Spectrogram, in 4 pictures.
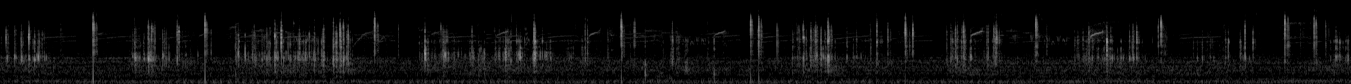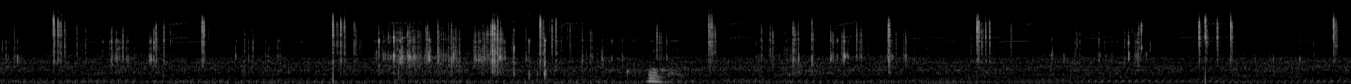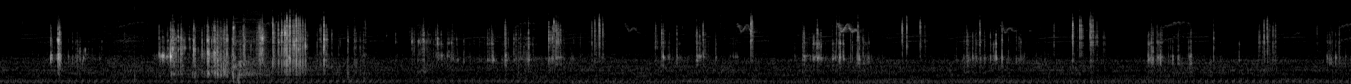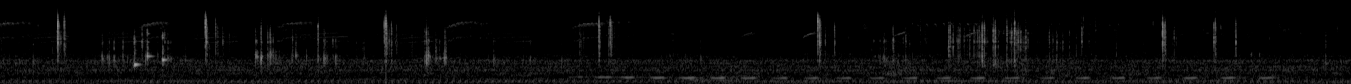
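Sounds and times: pearls clicking together: 0.0s - 54.0s.

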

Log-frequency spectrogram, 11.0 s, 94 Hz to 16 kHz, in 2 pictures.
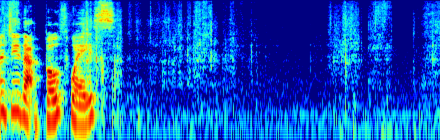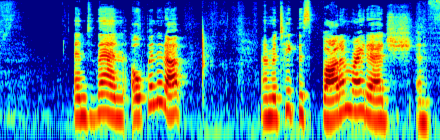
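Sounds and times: paper rustling and creasing: 0.8s - 5.8s.

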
